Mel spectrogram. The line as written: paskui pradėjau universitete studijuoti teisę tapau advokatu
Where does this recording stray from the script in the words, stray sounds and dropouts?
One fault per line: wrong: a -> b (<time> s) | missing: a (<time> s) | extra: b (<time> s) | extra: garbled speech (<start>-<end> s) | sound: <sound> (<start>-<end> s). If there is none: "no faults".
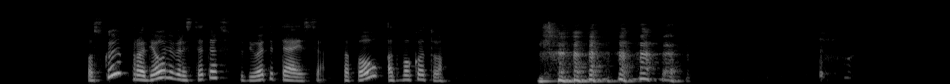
sound: laugh (5.4-6.9 s)
sound: cough (8.2-8.6 s)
